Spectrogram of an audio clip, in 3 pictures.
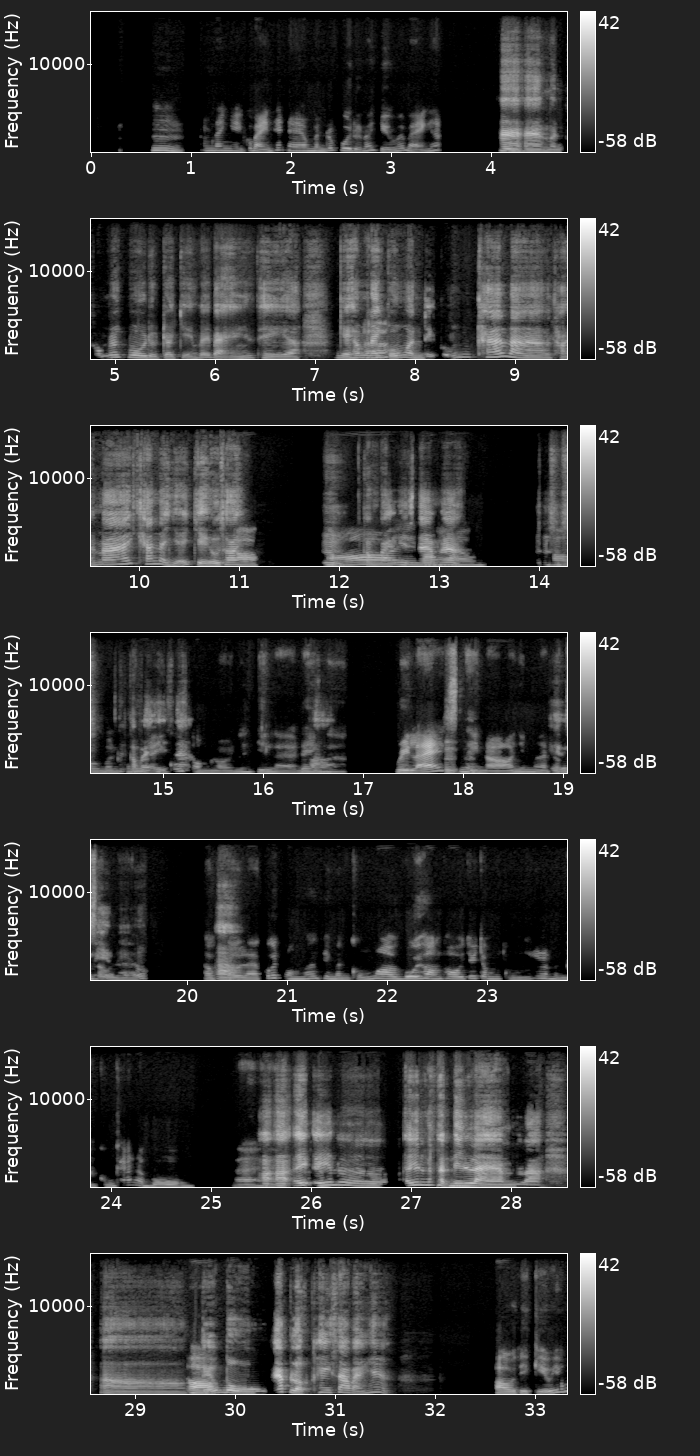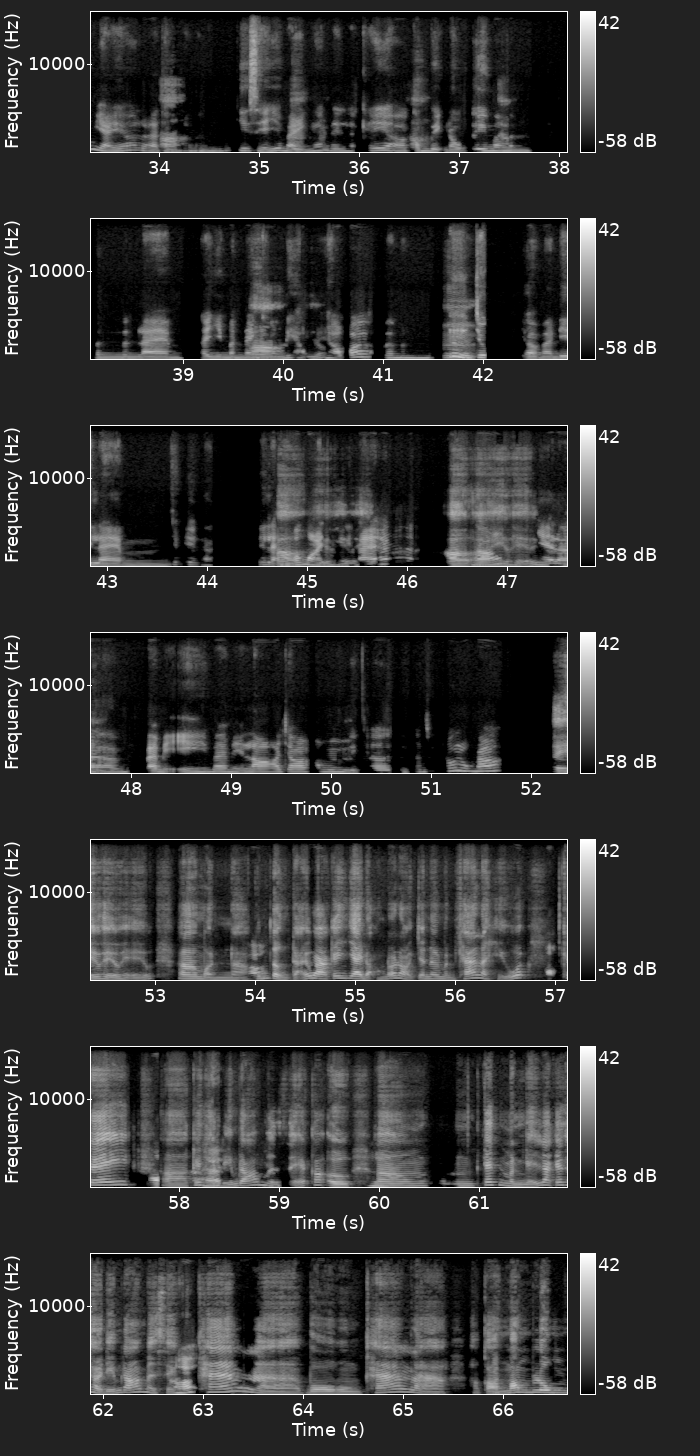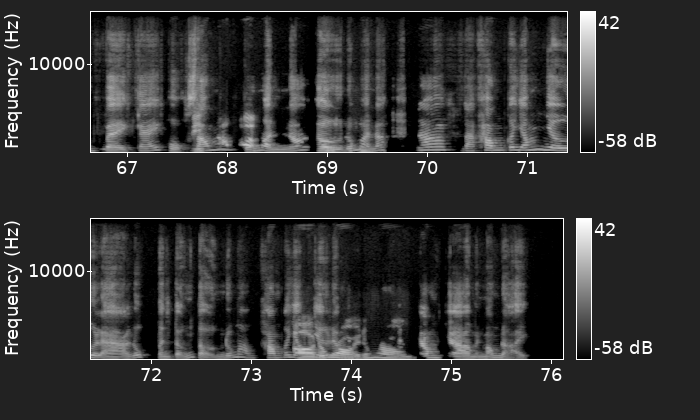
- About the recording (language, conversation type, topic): Vietnamese, unstructured, Bạn có bao giờ cảm thấy buồn khi thấy cuộc sống không như mong đợi không?
- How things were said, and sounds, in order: tapping; other background noise; laugh; in English: "relax"; distorted speech; sneeze; laughing while speaking: "là"; unintelligible speech; throat clearing; mechanical hum; unintelligible speech; unintelligible speech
